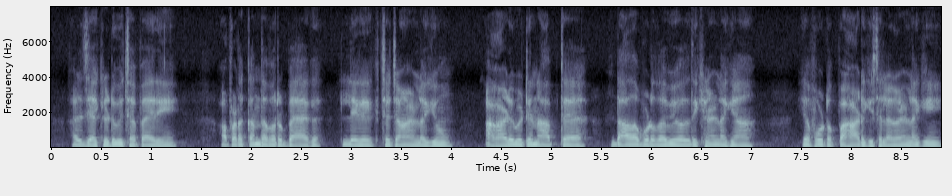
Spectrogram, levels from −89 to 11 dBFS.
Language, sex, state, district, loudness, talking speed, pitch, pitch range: Hindi, male, Uttarakhand, Tehri Garhwal, -17 LUFS, 200 wpm, 110 Hz, 110-115 Hz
